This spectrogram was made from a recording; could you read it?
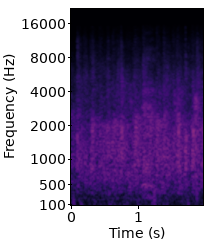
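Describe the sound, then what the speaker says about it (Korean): Audience at a health awareness concert event applauding, a short burst of dense clapping from a seated crowd, steady and fairly close. "박수 한번 쳐주세요"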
